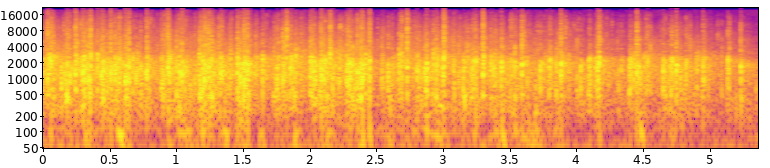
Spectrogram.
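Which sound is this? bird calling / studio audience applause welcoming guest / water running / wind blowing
studio audience applause welcoming guest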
